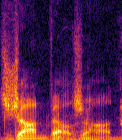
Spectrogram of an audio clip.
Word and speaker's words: Jean Valjean: It's just pronounced Jean Valjean.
